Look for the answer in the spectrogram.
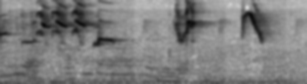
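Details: Scarlet myzomela singing a fast twittering phrase of high chirps, then two separate sharp downward-sweeping notes after short pauses.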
